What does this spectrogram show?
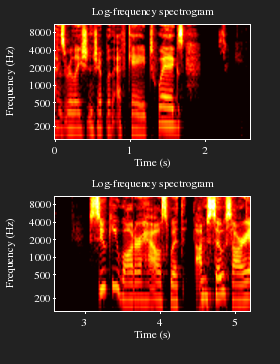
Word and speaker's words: Suki: relationship with FKA Twigs, Suki Waterhouse with I'm so sorry, I'm hooked on phonics. Anytime I see the word, I want to say sucky. I know it's Suki.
